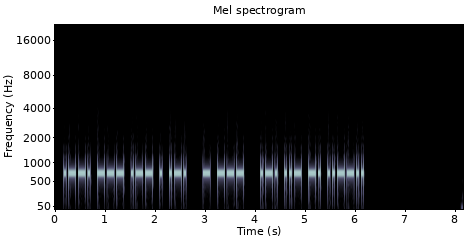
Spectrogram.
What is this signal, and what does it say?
Morse code, heard as a keyed tone, about 25 wpm, 700 Hz. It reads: POWER TO RUN?
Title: Sentences from Top 1000 Words - Review Part 6 - 25wpm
